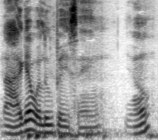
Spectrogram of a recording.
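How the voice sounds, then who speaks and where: Argumentative slangy man, mid-pitched voice. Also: moderate pace, a little hiss or hum. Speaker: podcast co-host. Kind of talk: casual banter among friends.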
